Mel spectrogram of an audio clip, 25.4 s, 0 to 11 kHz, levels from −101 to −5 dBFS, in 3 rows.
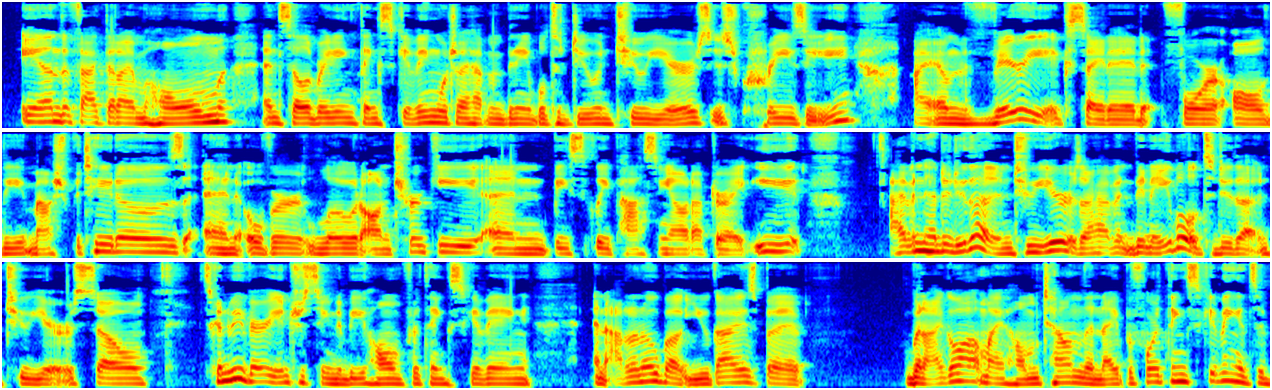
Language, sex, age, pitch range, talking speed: English, female, 20-39, 130-175 Hz, 220 wpm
